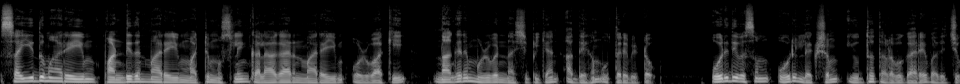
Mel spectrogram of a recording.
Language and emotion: Malayalam, neutral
